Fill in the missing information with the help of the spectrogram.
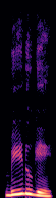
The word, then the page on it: ಬಡಕಾಯ್: baḍakāy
